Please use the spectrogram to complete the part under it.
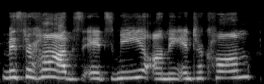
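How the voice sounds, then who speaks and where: A woman's voice: sits high, measured pace, bright, forceful tone. A woman playing a wry, amused office secretary in a comedic script read. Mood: discreet.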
